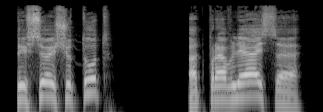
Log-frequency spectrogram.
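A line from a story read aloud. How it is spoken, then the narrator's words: Shouted from above. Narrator (Russian): крикнул Орфей сверху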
